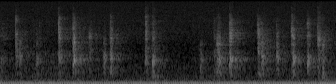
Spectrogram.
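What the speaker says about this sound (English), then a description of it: "What am I really typing?" Fingers tap quietly on a computer keyboard in an irregular stream of soft, closely spaced keystrokes, faint against a low steady hum in a quiet room.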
